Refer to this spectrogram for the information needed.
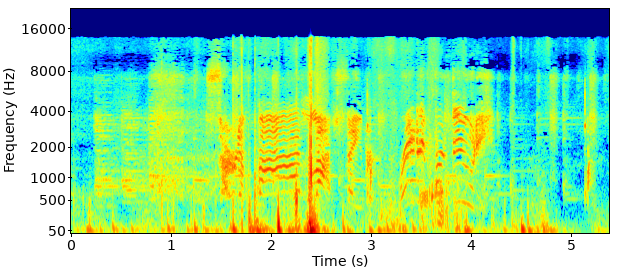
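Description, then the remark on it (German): A phone drops onto someone's face with a short, dull thud, surrounded by strained vocal sounds and exclamations from the person. “Jetzt gerade auf die Fresse mein Handy gefallen.”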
